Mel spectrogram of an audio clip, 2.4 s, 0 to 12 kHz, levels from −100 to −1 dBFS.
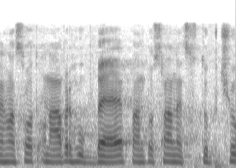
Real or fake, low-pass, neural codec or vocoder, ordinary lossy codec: fake; 7.2 kHz; codec, 16 kHz, 8 kbps, FunCodec, trained on LibriTTS, 25 frames a second; MP3, 96 kbps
